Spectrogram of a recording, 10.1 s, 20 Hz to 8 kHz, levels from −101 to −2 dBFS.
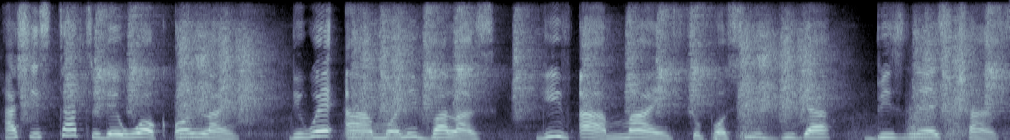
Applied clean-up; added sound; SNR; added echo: none; Bird; 7 dB; none.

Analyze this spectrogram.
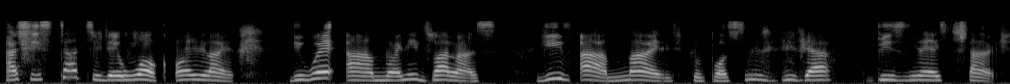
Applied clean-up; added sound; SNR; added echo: neural diffusion model UNIVERSE++.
